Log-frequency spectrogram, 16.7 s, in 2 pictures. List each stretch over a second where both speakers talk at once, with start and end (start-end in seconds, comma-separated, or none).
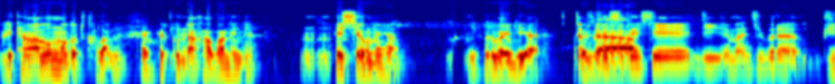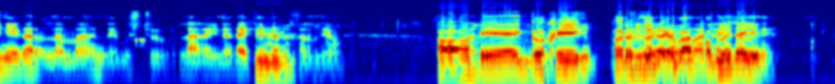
14.0-15.9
